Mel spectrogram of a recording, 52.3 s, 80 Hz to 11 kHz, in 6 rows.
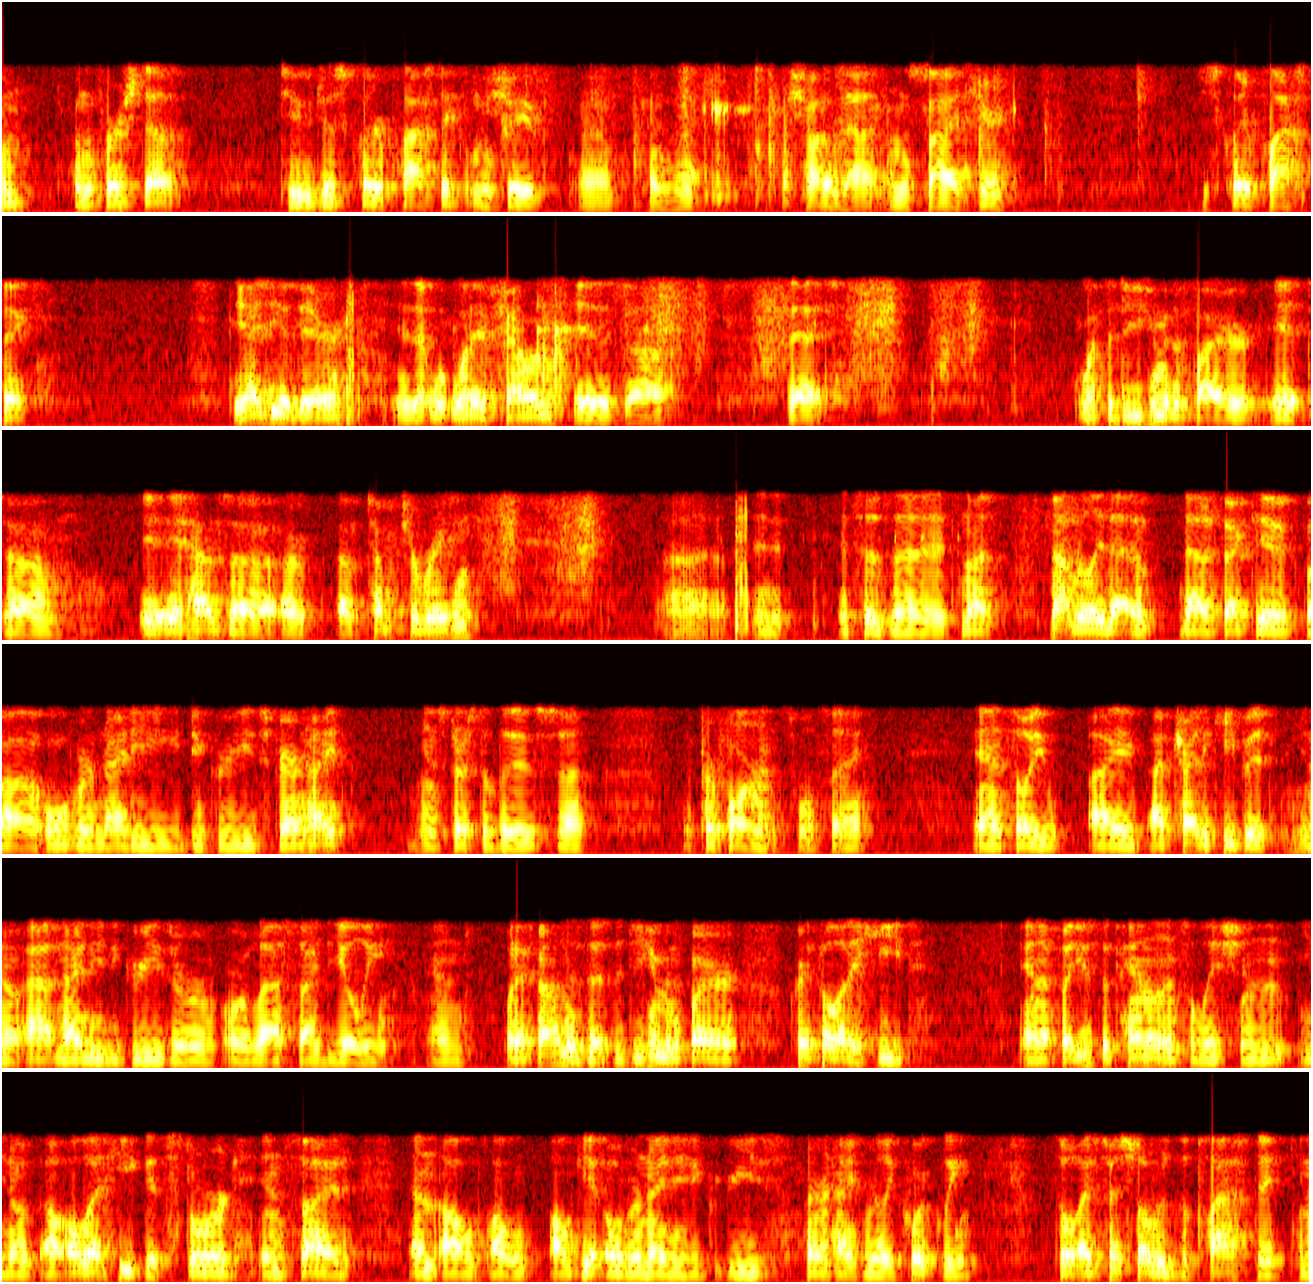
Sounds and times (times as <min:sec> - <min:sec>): Speech: 0:00.0 - 0:06.8, 0:08.0 - 0:09.2, 0:10.2 - 0:14.5, 0:15.9 - 0:20.7, 0:21.8 - 0:32.0, 0:32.6 - 0:52.3.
